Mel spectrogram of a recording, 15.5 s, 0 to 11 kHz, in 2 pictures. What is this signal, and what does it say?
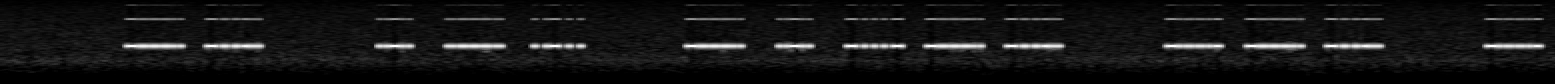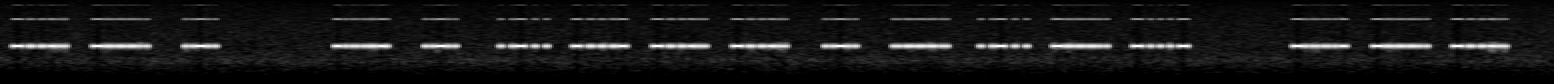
Hellschreiber (Feld-Hell, 122.5 baud), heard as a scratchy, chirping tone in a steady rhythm, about 1800 Hz. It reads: ER IST EINER DER DREI GITARRISTEN DER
